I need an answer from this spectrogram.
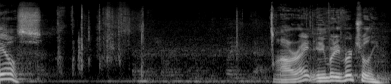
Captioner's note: staff member speaking faintly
